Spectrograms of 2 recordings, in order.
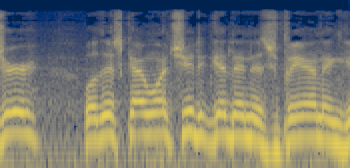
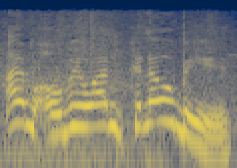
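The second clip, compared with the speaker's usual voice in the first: mock Obi-Wan; 7 semitones higher than usual. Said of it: "Would've been like".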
